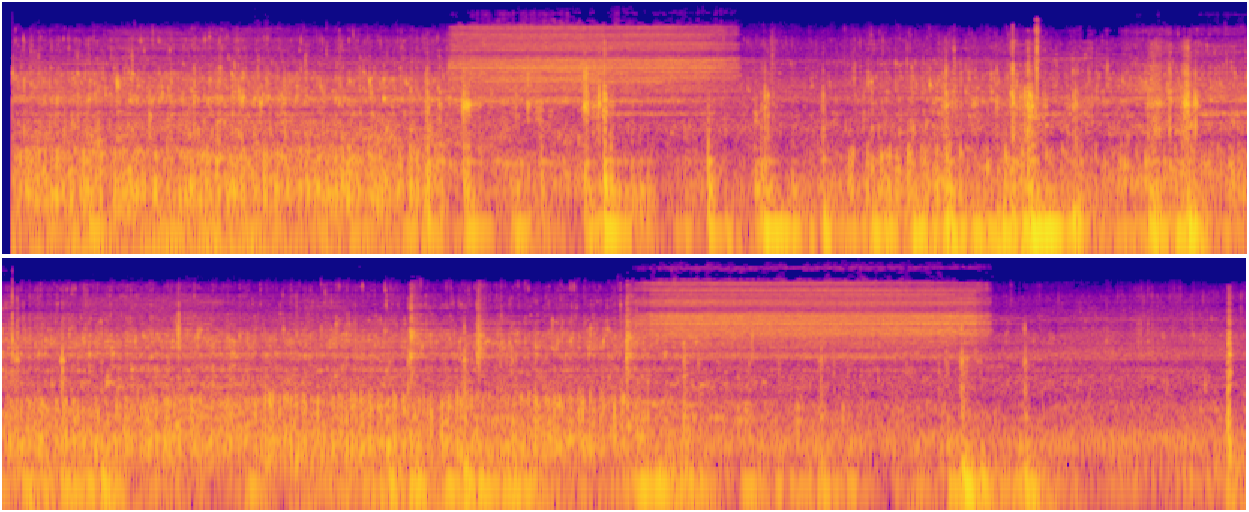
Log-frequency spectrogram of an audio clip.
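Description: Scuba diver breathing through a regulator, recorded underwater through a GoPro housing: two long inhalation hisses about twelve seconds apart, each followed by low bubbling bursts of exhaled air. A crackle of scattered clicks runs underneath.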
